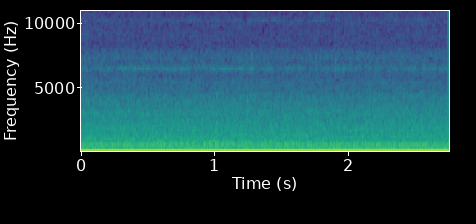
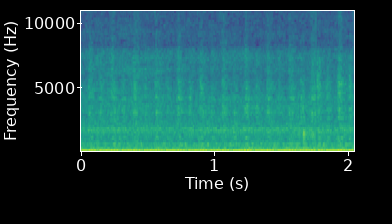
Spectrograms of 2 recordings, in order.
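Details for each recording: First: BMW 740Li V8 at cold idle, 1–2 minutes after start, after new spark plugs and coolant and oil service: deep, smooth, even rumble. The cold-start shudder heard before repair is gone; idle is now normal. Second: BMW 740Li V8 with cold-start vibration: low exhaust note at idle with uneven puffing beat and dropped pulses; misfire with P0300 code persisting after spark plugs replaced (wrong heat range found), coil suspected.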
